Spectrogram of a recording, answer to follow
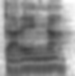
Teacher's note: chữ N, nó có dấu chấm ở dưới thì chúng ta sẽ đọc N. Nhưng mà cong lưỡi lên ha.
